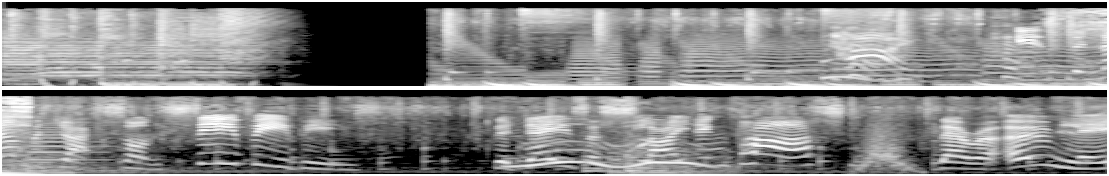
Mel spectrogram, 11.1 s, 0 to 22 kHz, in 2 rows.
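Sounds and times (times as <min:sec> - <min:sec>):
cartoon character wordless voice: 0:04.1 - 0:06.1, 0:08.0 - 0:09.6.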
